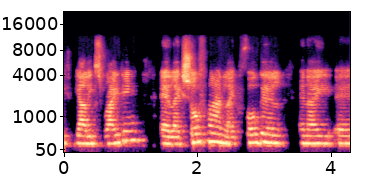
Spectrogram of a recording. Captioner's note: Hebrew; Hebrew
